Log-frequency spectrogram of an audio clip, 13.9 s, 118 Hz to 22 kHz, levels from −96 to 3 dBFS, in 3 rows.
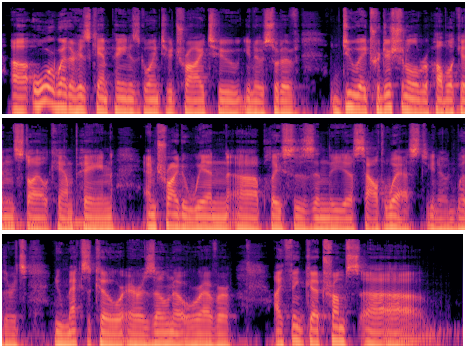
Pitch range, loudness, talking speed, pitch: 100-120 Hz, -23 LUFS, 195 wpm, 110 Hz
